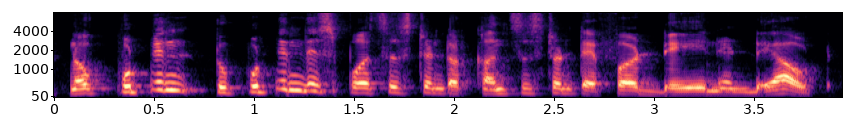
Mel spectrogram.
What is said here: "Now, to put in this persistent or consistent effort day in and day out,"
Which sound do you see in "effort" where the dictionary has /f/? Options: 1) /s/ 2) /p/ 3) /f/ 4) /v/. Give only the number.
3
